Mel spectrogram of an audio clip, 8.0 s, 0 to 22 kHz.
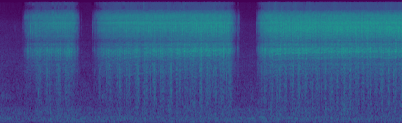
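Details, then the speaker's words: Lima Express Parcels van model railcar drive after fitting a 3D-printed replacement for a broken small gear, run on a battery on the rear contacts, forward then reverse: high buzzy whirr with fine rapid ticking; new gear suspected rubbing on back of wheel, not confirmed. "just looking at the um gear compared to the original and it looks like it's probably rubbing just a bit on the back of the wheel so maybe that wheel just needs to be eased out just a tad"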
